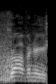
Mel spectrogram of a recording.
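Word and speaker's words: Grosvenor: here's graviner street the s is actually silent when he pronounced it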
